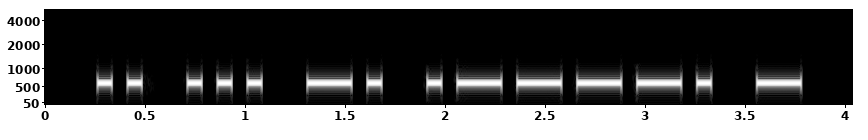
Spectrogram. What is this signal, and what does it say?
Morse code, heard as a keyed tone, about 16 wpm, 600 Hz. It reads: ISN'T
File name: CW / Practice / EnglishQuotations0416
